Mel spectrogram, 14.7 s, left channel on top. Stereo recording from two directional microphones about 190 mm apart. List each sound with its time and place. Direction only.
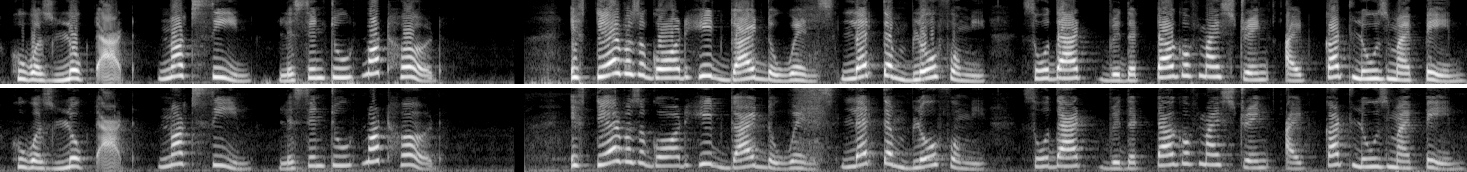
0.1 s a woman's voice: 35° left (ahead or behind)
5.6 s a woman's voice: 40° left (ahead or behind)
